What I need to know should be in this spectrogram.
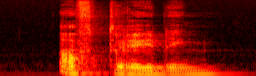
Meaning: resignation
- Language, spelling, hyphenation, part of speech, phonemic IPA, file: Dutch, aftreding, af‧tre‧ding, noun, /ˈɑfˌtreː.dɪŋ/, Nl-aftreding.ogg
